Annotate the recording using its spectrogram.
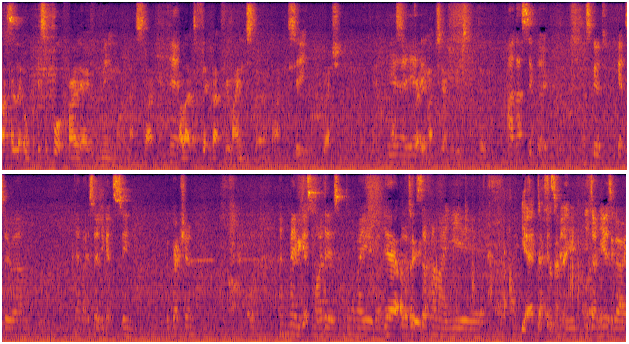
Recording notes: I thought I could fix the audio from anything but apparently I’m not as skilled as I thought. Editing it to the point I got it to was a mission. It’s been a wake up call that I need to get some proper recording equipment at some point.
